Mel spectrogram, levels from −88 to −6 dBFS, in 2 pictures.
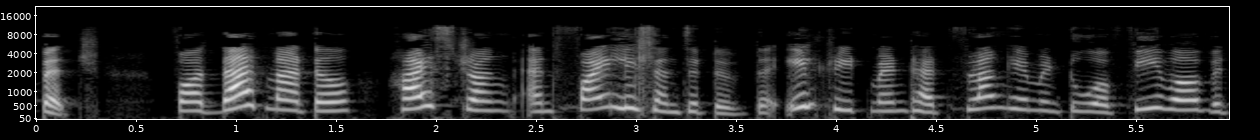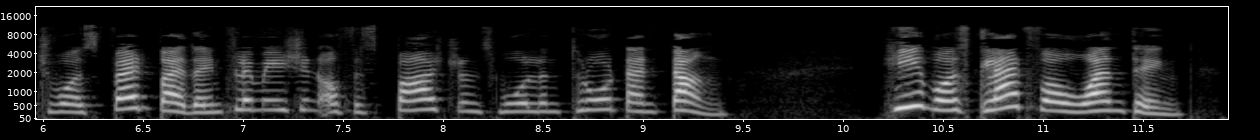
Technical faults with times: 0.00-11.93 transcoding between lossy codecs

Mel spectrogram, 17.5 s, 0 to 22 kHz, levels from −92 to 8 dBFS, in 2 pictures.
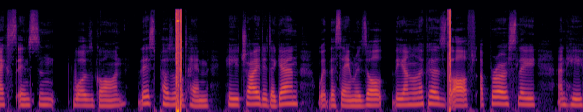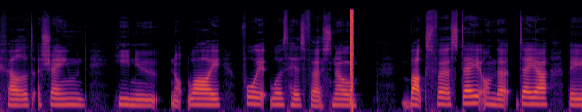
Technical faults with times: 2.64-2.72 uninitialised buffer
6.72-6.76 uninitialised buffer
14.00-14.04 uninitialised buffer

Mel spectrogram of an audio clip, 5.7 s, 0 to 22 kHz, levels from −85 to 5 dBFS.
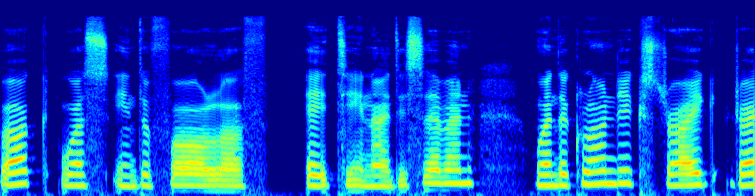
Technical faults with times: none

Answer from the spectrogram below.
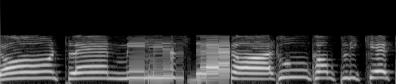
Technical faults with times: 1.29-2.32 robotic sound from repeated short buffers
1.66-1.72 short concealed packet loss
2.86-2.92 short concealed packet loss

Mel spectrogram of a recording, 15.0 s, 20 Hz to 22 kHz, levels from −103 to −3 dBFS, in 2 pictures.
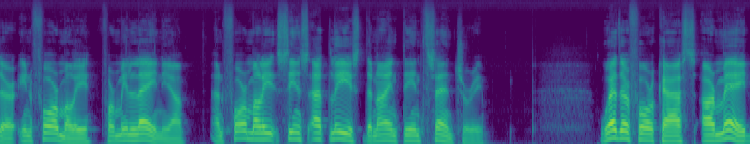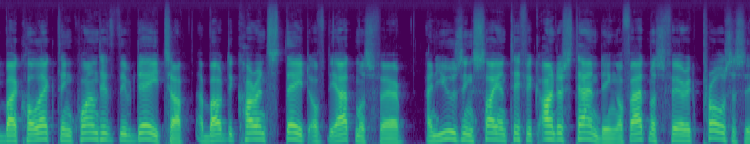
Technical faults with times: none

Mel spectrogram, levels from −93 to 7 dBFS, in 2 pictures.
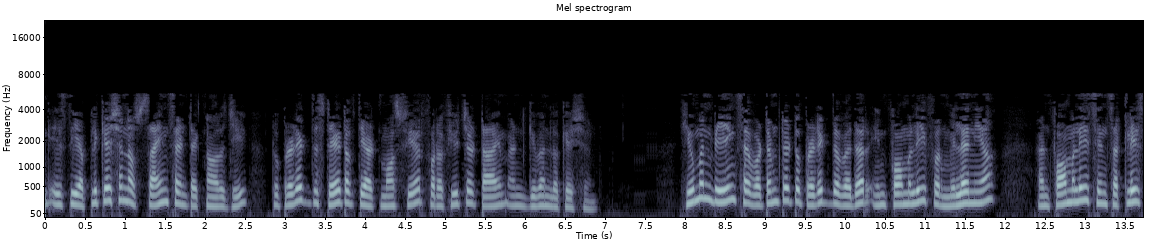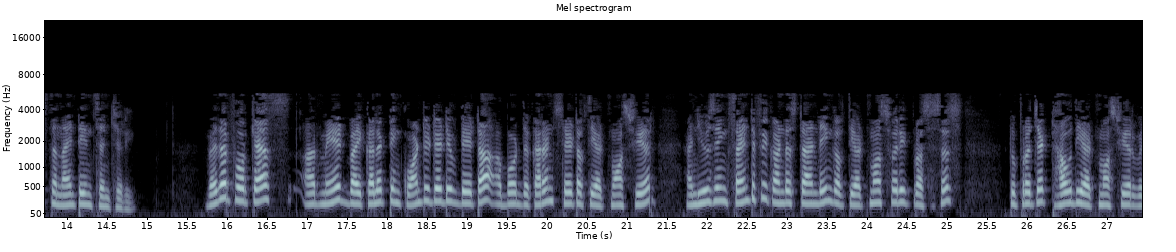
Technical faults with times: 0.00-27.45 MP3 compression
7.26-7.72 robotic sound from repeated short buffers

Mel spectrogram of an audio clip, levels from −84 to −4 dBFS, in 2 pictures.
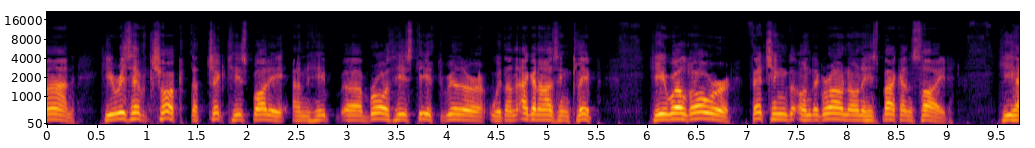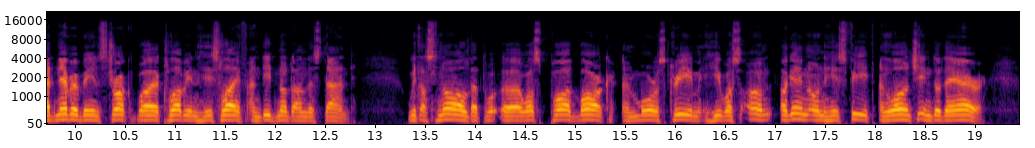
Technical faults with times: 0.00-19.44 HE-AAC compression

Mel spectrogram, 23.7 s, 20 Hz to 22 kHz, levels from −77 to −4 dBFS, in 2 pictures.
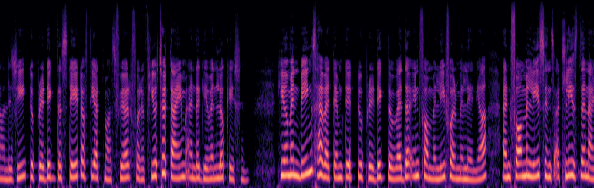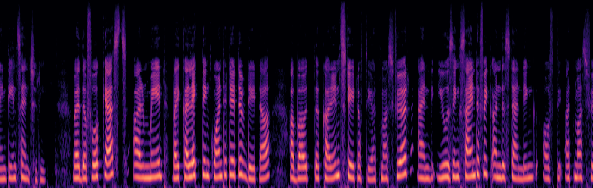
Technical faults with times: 6.99 underrun with held sample

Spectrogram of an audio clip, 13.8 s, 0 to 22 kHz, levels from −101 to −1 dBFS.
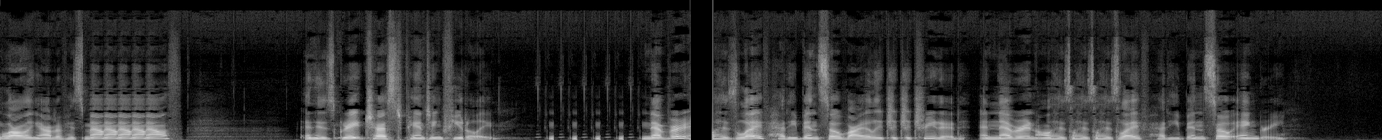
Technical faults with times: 0.98-1.54 repeated frames
5.48-6.41 repeated frames
6.90-7.12 playback stall
8.87-9.15 repeated frames
10.68-11.16 repeated frames

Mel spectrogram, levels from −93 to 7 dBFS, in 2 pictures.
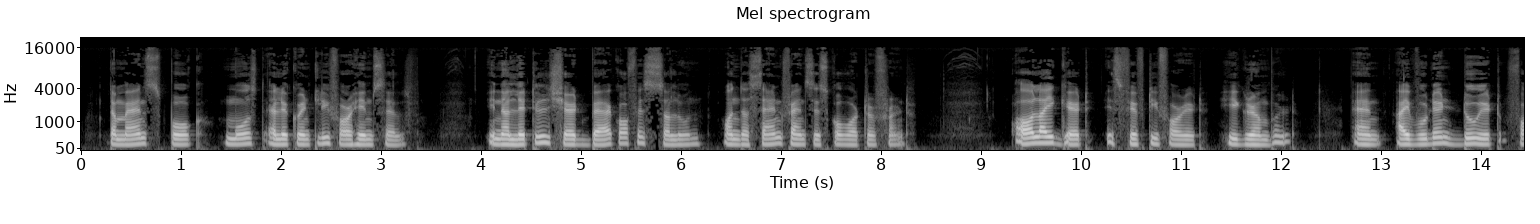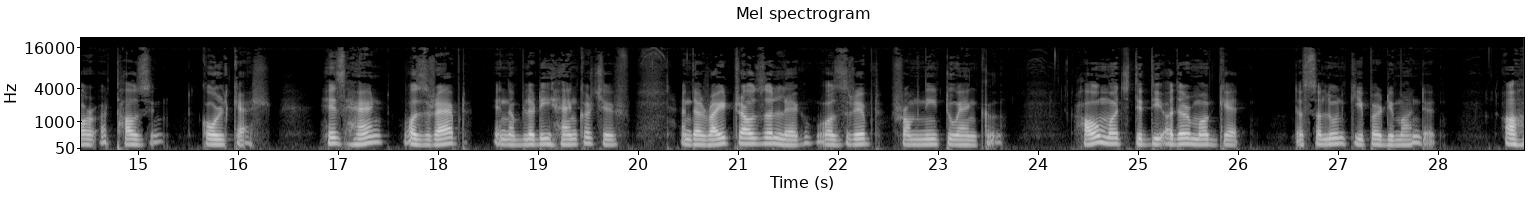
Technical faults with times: none

